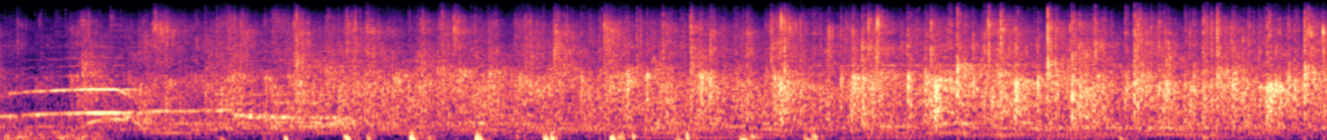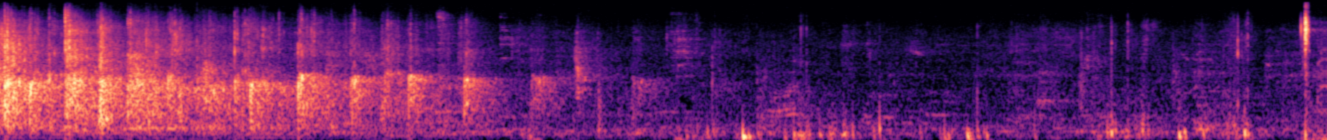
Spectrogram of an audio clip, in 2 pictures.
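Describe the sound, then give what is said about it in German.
Audience applause: a dense, steady patter of many hands clapping that gradually thins out toward the end, leaving scattered individual claps. “einen Applaus geben für seine Gegenwart.”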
